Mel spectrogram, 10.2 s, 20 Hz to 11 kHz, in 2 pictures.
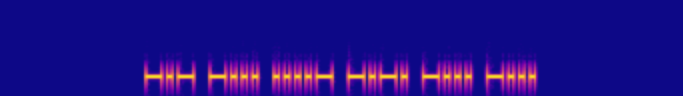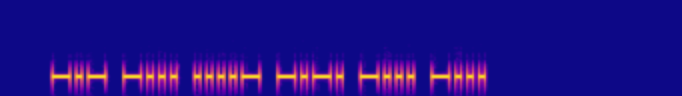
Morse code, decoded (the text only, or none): KB4CBB KB4CBB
